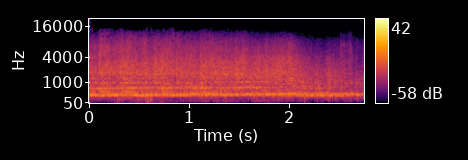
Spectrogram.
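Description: Loud, sustained engine noise from Porsche Carrera Cup race cars on a street circuit in Toronto, 2022, with a steady, high-revving whine that holds nearly constant pitch throughout, continuous, with no voices.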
